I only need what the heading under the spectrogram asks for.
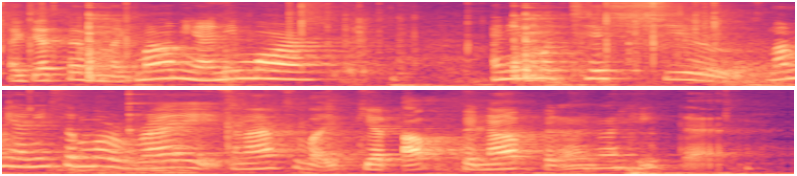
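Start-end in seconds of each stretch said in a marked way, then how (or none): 0.7-5.1 put-on high-pitched little kid voice. Retelling how the kids interrupt a meal: imitating kids asking for things. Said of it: "my kids are like".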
